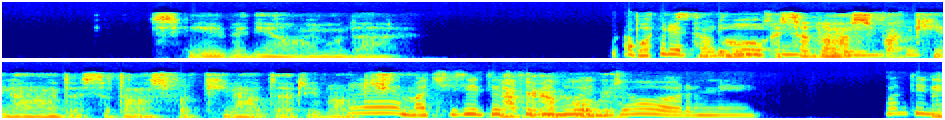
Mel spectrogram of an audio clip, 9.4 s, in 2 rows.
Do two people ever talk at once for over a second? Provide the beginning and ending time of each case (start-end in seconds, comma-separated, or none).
3.1-4.6, 6.4-7.9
